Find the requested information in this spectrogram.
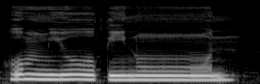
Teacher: Mim sukun bertemu dengan huruf ya. dibaca jelas dan dihukumi izhar syafawi.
